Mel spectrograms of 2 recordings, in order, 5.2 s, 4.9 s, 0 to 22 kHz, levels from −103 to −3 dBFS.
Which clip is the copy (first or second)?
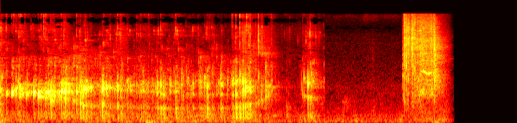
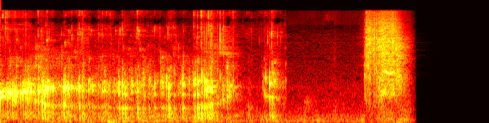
second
